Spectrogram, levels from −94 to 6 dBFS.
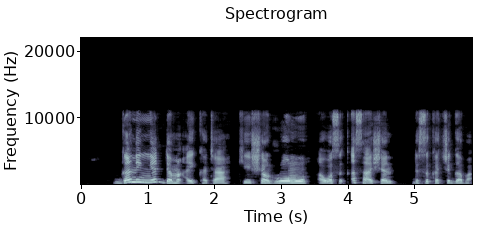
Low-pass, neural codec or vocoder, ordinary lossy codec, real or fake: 10.8 kHz; none; none; real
